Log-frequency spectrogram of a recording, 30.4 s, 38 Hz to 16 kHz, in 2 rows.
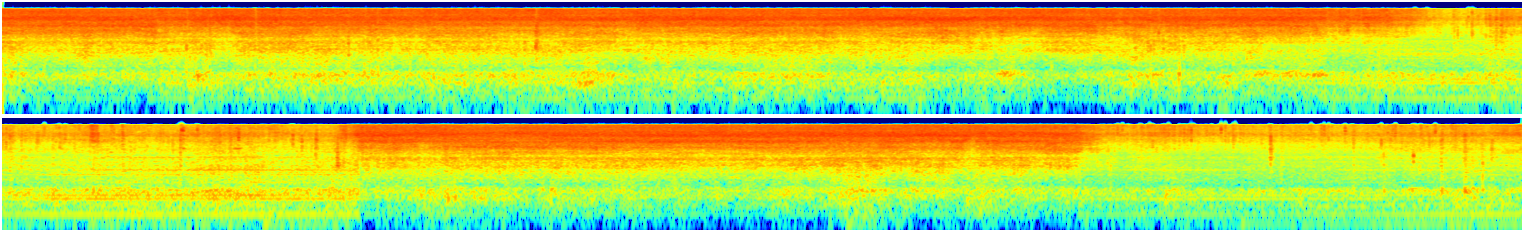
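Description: Water jet from a firefighter's hose nozzle spraying into a burning house, a steady loud hiss mixed with steam. It turns quieter twice: from about 14 to 19 seconds, and again from about 26 seconds on.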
